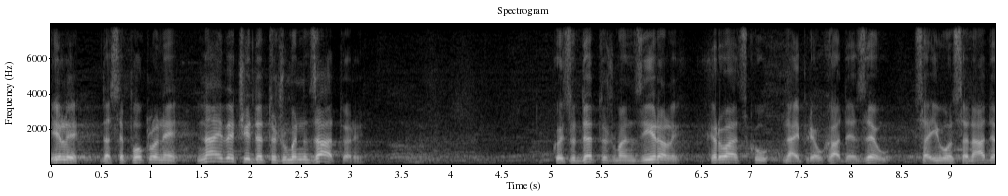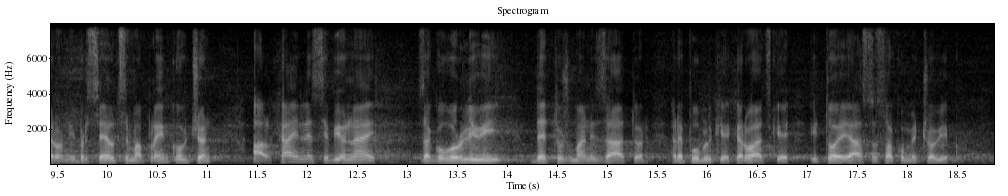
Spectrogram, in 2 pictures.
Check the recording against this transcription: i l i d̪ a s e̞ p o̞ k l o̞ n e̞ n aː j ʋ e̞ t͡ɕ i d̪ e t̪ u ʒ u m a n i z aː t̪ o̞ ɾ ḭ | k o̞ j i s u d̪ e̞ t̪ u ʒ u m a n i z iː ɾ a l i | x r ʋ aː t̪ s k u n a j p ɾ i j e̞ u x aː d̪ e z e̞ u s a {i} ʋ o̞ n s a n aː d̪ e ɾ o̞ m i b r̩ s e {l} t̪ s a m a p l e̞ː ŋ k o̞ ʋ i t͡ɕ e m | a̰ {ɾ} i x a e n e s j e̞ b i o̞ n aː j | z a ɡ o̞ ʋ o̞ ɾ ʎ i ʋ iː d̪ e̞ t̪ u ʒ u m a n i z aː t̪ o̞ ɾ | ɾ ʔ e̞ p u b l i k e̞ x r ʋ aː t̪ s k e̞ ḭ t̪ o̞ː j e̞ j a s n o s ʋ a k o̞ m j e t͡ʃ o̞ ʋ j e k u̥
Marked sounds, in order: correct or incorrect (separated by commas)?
correct, correct, incorrect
